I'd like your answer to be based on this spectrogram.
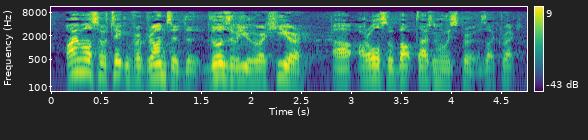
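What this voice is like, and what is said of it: Strong foreign accent. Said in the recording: “change my accent so you can all understand me”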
